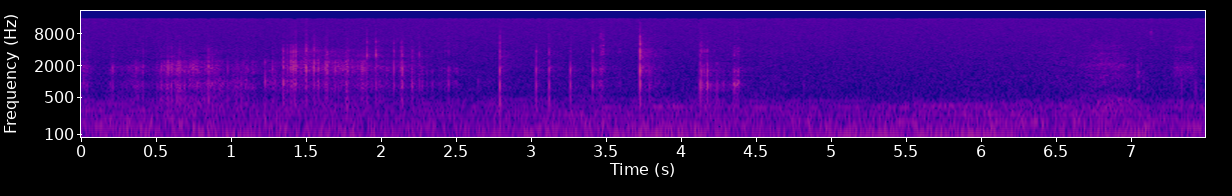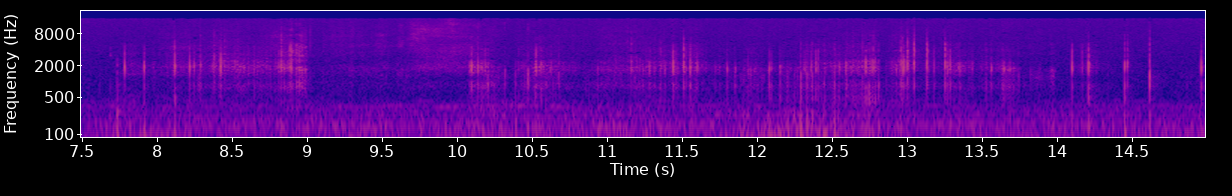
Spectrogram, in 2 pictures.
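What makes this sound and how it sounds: An oval wooden hairbrush with an ornately carved back and bristles is held in one hand close to the mic while long manicured nails scratch and tap its carved wooden back. Soft, papery scratching bursts alternate with many sharp, bright clicking taps over a steady low rumble that dominates the quiet clip.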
